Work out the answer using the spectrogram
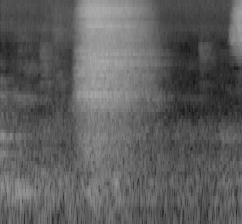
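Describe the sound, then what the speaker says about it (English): During a core and arms workout, a single soft inhale swells up for about a second through the nose, then fades into a quiet, airy background. "inhale"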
